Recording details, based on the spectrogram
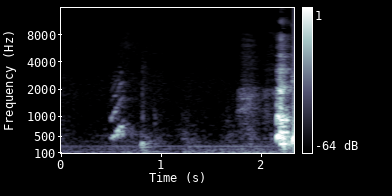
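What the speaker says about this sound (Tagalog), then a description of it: "Ang pusa." A house cat gives a short meow-like call, then a louder, closer vocal burst at the end, over low indoor rumble.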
